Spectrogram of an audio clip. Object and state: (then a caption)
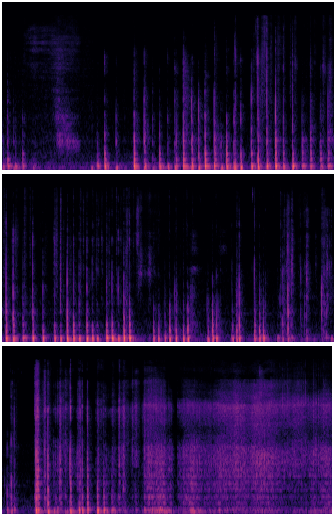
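Cloth hardcover book tapped. A thick black cloth hardcover book, held close to the microphone, is tapped quickly on its cover and spine with fingertips and short nails. Rapid, dull, low thumps with very short decay come in uneven bursts. Near the end, a brighter, hissier texture joins the taps.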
